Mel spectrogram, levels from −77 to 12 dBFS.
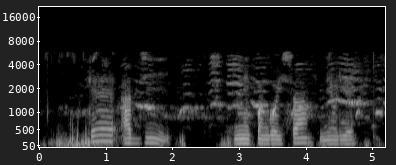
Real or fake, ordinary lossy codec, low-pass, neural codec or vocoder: real; MP3, 24 kbps; 7.2 kHz; none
